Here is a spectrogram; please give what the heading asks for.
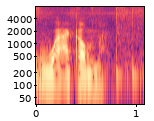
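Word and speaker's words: Wacom: Oh, it's pronounced whack-em.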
